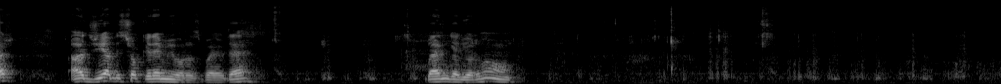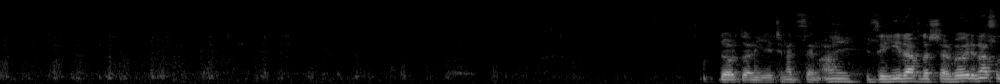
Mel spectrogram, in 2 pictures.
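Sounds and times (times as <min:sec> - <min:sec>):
crunching and chewing crisps: 0:02.6 - 0:17.2.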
